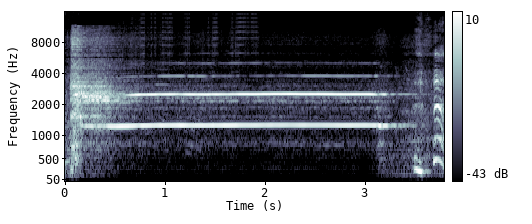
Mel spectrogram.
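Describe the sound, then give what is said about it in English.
A walrus at Point Defiance Zoo whistling: one long, steady, high-pitched tone held for about three seconds at an even loudness, followed by a brief burst of voices at the end. “And that whistle, holy cow.”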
